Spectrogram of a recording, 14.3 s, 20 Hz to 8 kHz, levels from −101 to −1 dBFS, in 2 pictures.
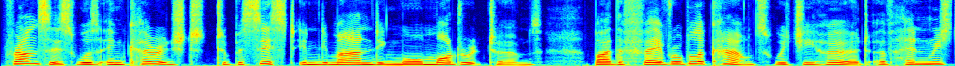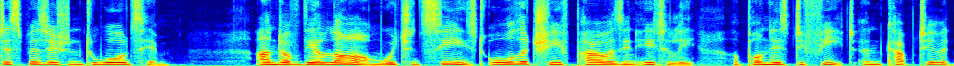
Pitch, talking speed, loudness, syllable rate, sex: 210 Hz, 170 wpm, -18 LUFS, 5.3 syllables/s, female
